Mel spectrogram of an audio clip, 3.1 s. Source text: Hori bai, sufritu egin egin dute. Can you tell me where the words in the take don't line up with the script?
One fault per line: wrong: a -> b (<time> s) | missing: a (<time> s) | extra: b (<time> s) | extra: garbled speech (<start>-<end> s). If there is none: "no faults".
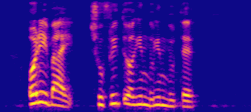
no faults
